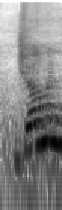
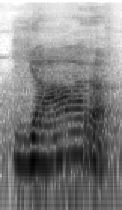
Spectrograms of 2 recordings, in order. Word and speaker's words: Jahre: तो आप इसको जब प्रोनाउंस करेंगे तो जारा नहीं बोलेंगे, दैट इज यार, यार, यार, यार, यार। इट्स नॉट एग्जैक्टली यार, आधा होगा, यार आठ।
